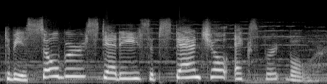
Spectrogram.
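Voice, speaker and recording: A woman playing a bitter, lovelorn young American heiress in a vintage radio drama, speaking in a sardonic, dramatic, halting way. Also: high voice, big pitch swings. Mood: sardonic, biting. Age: young adult. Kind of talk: 1940s-50s radio drama acting. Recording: muffled old radio recording with music.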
